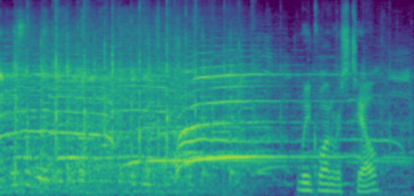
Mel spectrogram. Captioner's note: crowd cheering; upbeat music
